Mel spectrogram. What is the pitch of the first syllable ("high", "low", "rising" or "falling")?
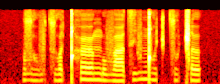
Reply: low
